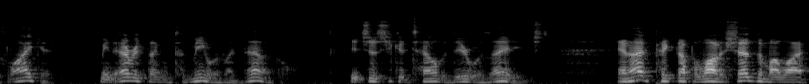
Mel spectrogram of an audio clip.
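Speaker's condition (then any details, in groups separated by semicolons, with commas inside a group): No condition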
